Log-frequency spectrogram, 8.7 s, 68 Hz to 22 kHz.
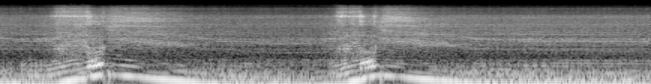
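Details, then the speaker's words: Toyota Altezza 3S-GE Beams engine with ITBs on Haltech Elite 550, first startup on a basic tune, running a little rich, recorded from front of car: crisp intake bark on quick blips, revs climb and return cleanly to steady idle; normal idle and revving. "uh sounds great rev's great and uh man can't wait to see what this thing sounds like driving"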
